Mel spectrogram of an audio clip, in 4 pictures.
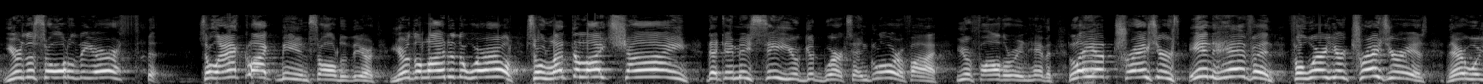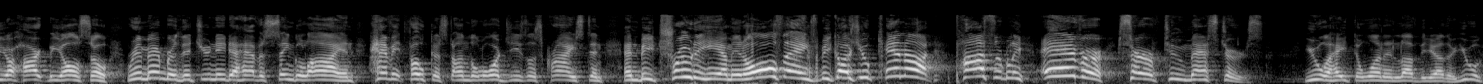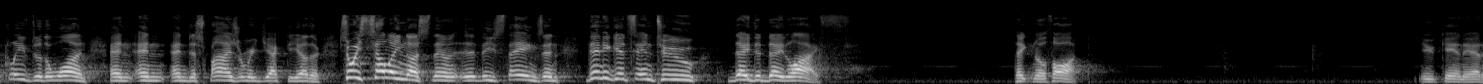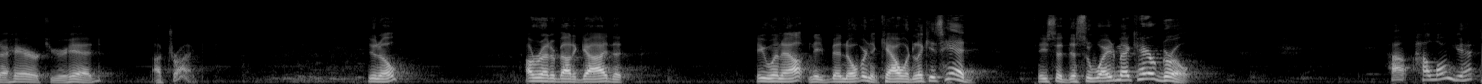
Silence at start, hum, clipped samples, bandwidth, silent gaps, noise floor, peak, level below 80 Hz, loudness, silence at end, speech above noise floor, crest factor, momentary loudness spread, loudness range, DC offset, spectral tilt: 0.05 s; none; under 0.1%; 11 kHz; none; -63 dBFS; 0 dBFS; -54 dBFS; -15 LUFS; 0.1 s; 48 dB; 16 dB; 14 LU; 15 LU; under 0.1%; -5.5 dB/octave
